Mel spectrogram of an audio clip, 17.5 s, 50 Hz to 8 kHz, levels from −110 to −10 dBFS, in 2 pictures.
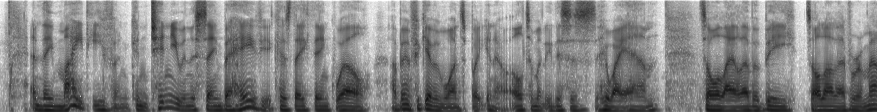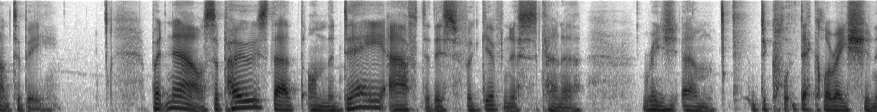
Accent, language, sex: British, English, male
